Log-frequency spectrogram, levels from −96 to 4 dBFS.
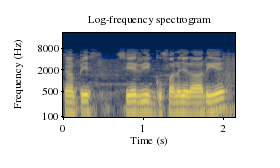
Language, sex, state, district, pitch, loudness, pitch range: Hindi, male, Uttar Pradesh, Lucknow, 130 Hz, -12 LUFS, 125-135 Hz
